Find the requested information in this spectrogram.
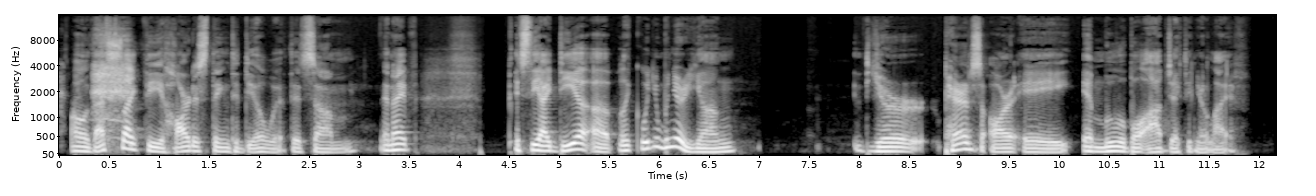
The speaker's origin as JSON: {"language": "English", "country": "United States", "said": "I'm Asian American"}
